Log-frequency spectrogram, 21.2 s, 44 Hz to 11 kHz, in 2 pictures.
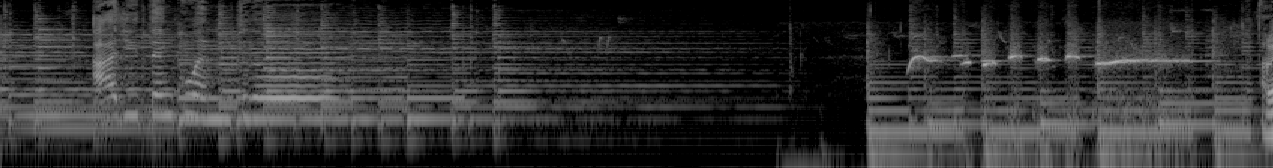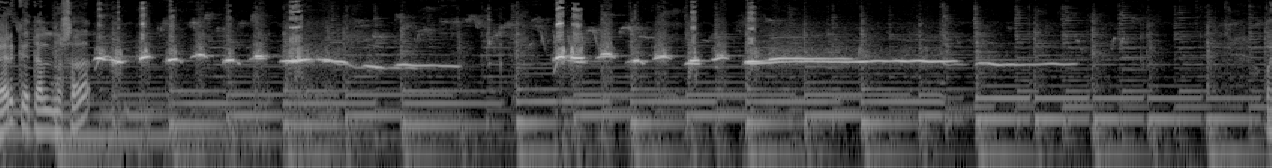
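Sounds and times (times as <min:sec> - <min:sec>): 
speech: 0:00.8 - 0:03.0, 0:10.6 - 0:11.7
people whistling a tune: 0:07.3 - 0:10.1, 0:11.2 - 0:20.0.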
